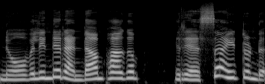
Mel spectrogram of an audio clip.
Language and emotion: Malayalam, happy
